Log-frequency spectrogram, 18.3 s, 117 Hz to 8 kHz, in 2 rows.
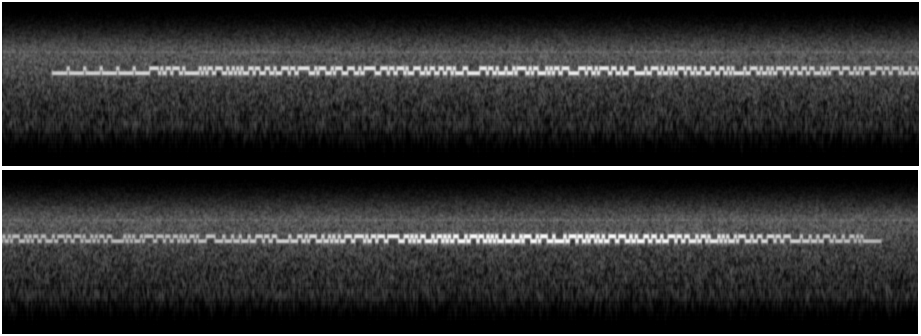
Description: RTTY (45.45 baud, 170 Hz shift), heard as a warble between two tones, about 1360 Hz centre, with radio static and fading. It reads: SNYLP TZZNT HNIGV QEBSM EPMAJ WIXAJ ICENZ HJZSC HSVYE RGOQQ VUZJA TRCRC YQZZK DANUP CGYZW MQAQR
